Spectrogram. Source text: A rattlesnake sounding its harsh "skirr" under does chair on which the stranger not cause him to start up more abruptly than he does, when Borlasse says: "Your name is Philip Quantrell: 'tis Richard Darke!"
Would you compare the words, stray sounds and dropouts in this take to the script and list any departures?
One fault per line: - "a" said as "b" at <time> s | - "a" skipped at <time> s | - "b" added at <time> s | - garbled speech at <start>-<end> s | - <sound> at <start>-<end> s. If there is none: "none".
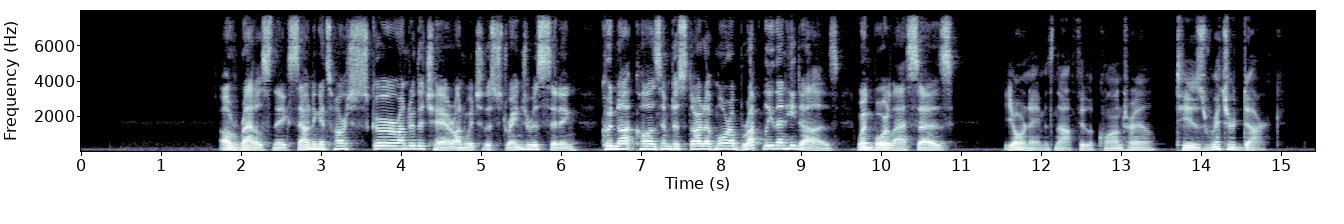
- "does" said as "the" at 4.2 s
- "is sitting could" added at 5.6 s
- "not" added at 12.2 s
